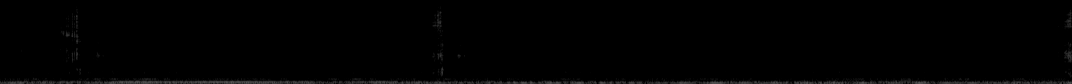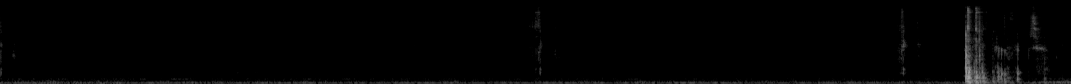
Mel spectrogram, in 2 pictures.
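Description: Notebook pieces cut to about 3.5 inches with scissors in a quiet room, a few sparse, brief snips spaced seconds apart, ending with a louder sharp clack.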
